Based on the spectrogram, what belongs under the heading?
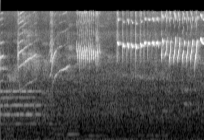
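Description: Red siskin singing a high twittering song of sweeping notes and a buzzy phrase, ending in a fast run of sharp repeated chips, about four a second.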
